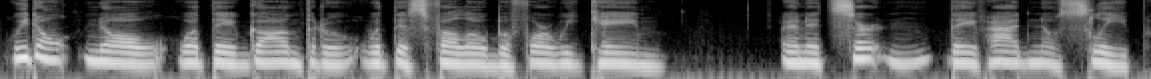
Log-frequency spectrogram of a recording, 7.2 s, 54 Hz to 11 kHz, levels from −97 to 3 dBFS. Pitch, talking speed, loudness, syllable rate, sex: 165 Hz, 165 wpm, -20 LUFS, 4.2 syllables/s, male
